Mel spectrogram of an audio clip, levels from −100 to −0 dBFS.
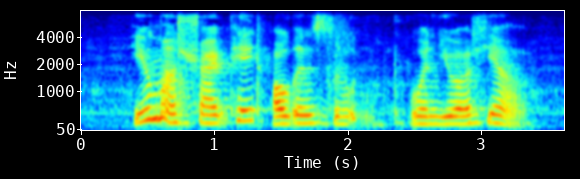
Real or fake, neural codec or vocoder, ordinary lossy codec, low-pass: fake; autoencoder, 22.05 kHz, a latent of 192 numbers a frame, VITS, trained on one speaker; Opus, 32 kbps; 7.2 kHz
